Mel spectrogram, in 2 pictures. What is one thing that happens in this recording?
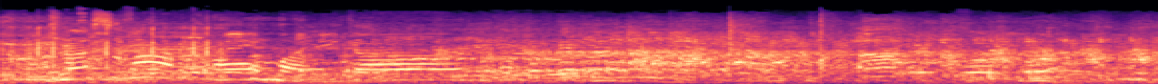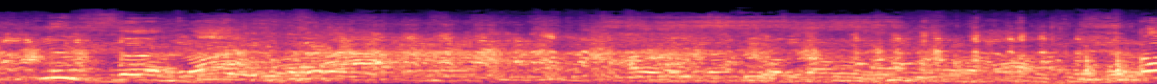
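A crowd of men and women talk and laugh loudly all around in a busy room.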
